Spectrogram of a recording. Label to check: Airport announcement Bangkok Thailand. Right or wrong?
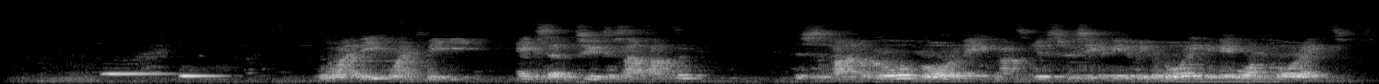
Right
